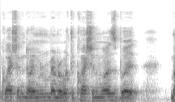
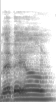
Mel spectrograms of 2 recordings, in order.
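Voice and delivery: Forrest impression; 4 semitones higher, 3 dB louder, slower than usual. Quoting Forrest narration.

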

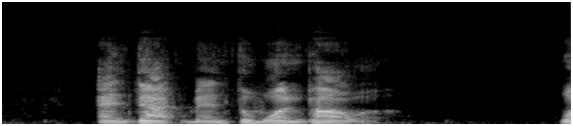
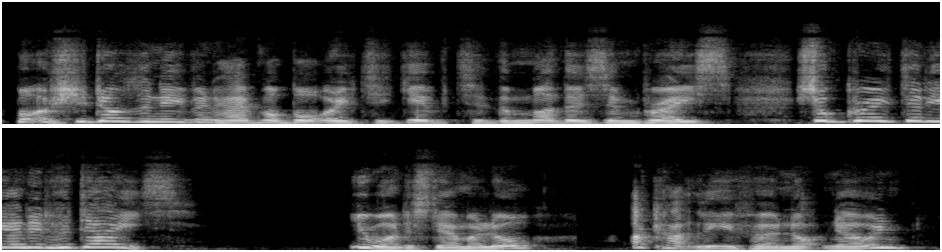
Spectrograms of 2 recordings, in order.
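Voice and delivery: higher, anxious voice of a worried tracker; pleading Hurin; 5 semitones higher than usual. Acted. Hurin begging Rand to get him home to his wife, pleading. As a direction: beg your lord with mounting urgency.

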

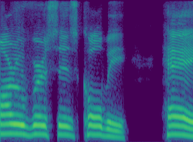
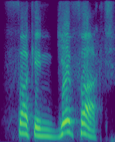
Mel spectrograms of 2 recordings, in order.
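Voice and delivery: angry rant; 7 semitones higher, 6 dB louder than usual. Real, not acted. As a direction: spit it out in disgust. Ranting at Ohio fans.

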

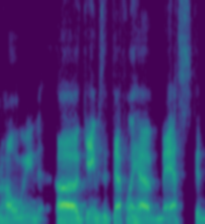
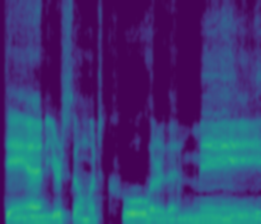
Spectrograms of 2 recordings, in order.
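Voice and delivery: higher, very slow admiring nerd; imitating friend; 4 semitones higher, much slower than usual. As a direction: drag it out like a starstruck kid. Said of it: "Is that what I said?".

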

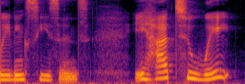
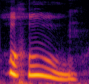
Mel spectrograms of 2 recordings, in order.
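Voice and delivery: mock cheer; 7 semitones higher, 3 dB louder than usual. Joyful exclamation when blessed.

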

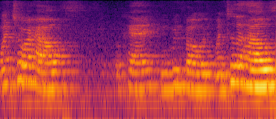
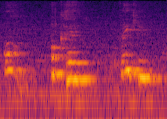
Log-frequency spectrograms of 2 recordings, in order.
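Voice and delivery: high, soft, polite acknowledgement; very calm; 9 semitones higher, 9 dB quieter than usual. Retold or imitated. Caseworker thanking client after learning about the card, very calm. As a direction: thank her lightly and quietly, keeping composed. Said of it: "I was very calm".

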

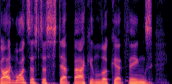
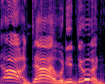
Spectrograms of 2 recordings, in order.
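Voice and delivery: put-on high, startled cry of a hurt girl; stunned daughter; 10 semitones higher, 3 dB louder than usual. Daughter startled after her dad rams her ankle, high and louder. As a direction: squeal it like a kid just rammed by the cart. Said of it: "she was stunned and said".

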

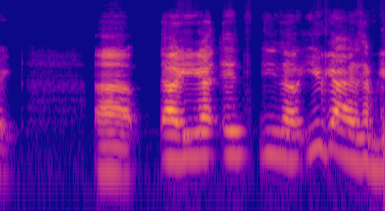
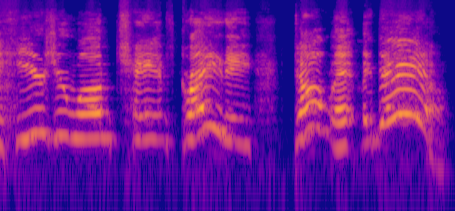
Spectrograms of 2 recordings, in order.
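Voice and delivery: higher, louder, slow and emphatic; 9 semitones higher, 3 dB louder, slower than usual. Retold or imitated. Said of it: "I say".

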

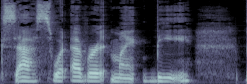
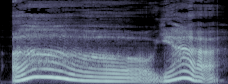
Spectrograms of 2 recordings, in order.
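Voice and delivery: breathing into it. Acted. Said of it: "just breathe into that for a second".

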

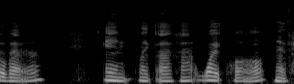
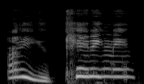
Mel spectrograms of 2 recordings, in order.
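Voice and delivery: outraged disbelief; 12 semitones higher, 5 dB louder than usual. Retold or imitated. Outraged at the other driver.

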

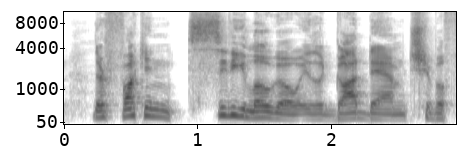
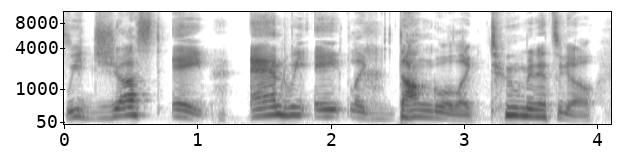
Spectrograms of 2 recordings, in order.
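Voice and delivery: put-on exasperated boyfriend objecting; exasperated protest; 6 semitones higher, 4 dB louder than usual. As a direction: protest in mock disbelief, leaning on the first words. Retold protest to girlfriend's craving.

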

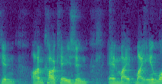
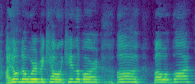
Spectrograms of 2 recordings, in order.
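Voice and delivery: mock panic; 8 semitones higher, 4 dB louder than usual. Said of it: "she's panicking".

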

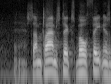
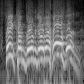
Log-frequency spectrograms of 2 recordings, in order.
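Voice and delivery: high pulpit voice, building in force; raised, fervent sermon cadence; forceful preaching; 5 semitones higher than usual. Real, not acted. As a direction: preach it harder with each phrase.

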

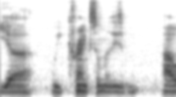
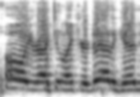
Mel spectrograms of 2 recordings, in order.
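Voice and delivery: a high, hammed-up imitation of a wife's jab; lightly voiced teasing wife; mock nagging wife; 6 dB louder than usual. Mocking the wife's remark.

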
